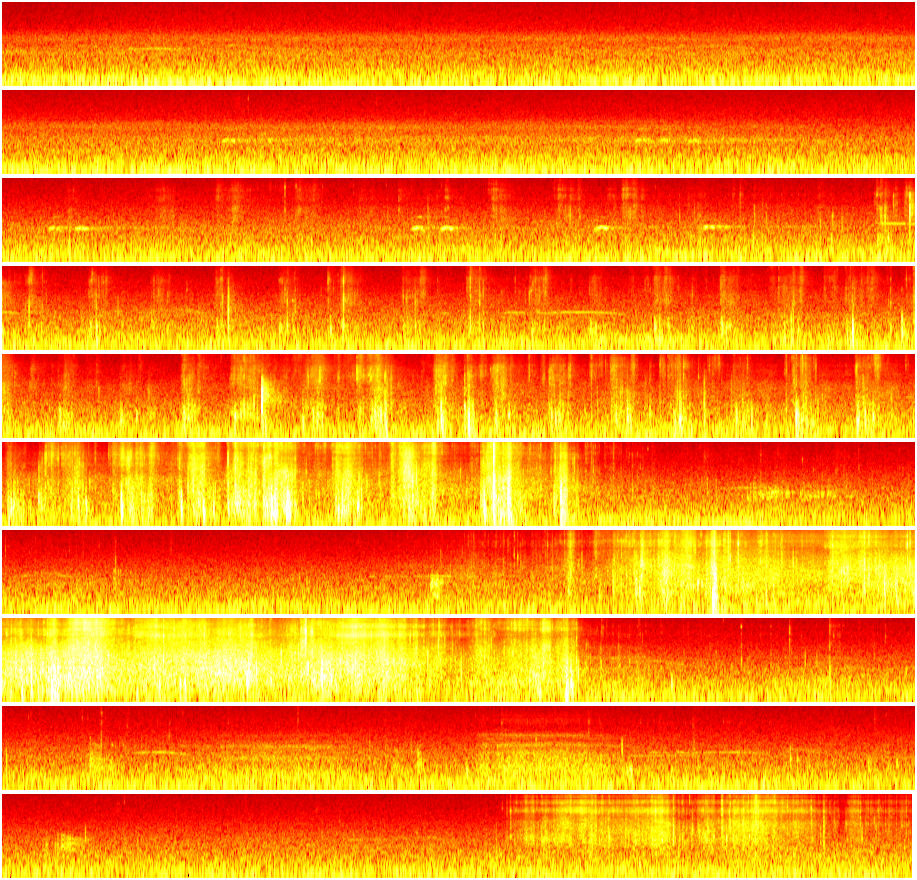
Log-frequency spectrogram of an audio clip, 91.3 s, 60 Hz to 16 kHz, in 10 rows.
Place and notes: Chiusdino Provinz Siena, Italien - immersed in silence / presqueRien pour La
soundscape composition for a dear friend. 2012.04.04, sounddevice 722, 2 x km 184 / AB.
